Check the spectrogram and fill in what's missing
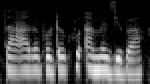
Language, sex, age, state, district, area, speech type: Odia, female, 18-30, Odisha, Nuapada, urban, spontaneous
